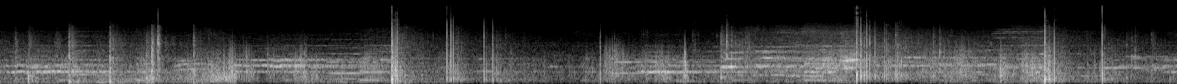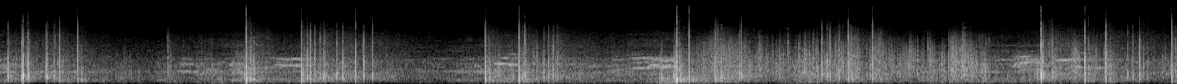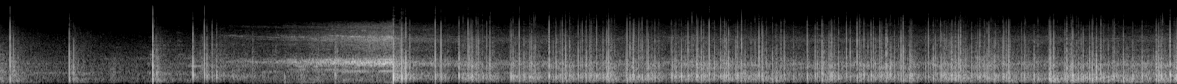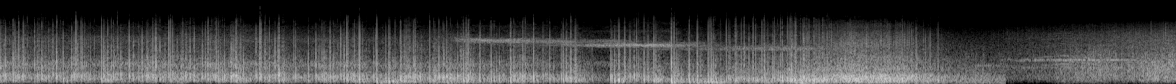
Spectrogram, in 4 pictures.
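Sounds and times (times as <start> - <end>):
firework bursts and crackling: 3.9 - 16.0, 16.6 - 47.0
high firework whistle: 7.2 - 12.0, 25.4 - 44.7.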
